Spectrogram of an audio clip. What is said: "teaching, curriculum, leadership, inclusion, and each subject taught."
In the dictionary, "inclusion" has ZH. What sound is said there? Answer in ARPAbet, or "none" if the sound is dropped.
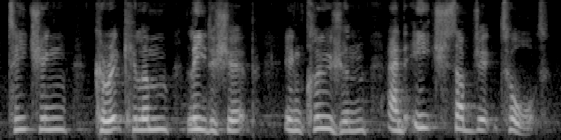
ZH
